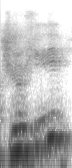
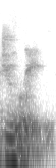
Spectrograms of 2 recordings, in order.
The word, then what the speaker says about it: Juhi: uh we have uh is it pronounced juhi or is it julie yeah did i get it right the first time oh my gosh don't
